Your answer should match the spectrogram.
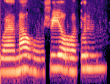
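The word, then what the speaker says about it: ومغفرة: Jadi huruf wain termasuk huruf istilah. Huruf yang ketika diucapkan dia harus tebal ya seperti itu. Wa maghfiratun.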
